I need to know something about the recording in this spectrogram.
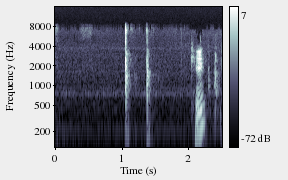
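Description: Chalk taps against a blackboard.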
